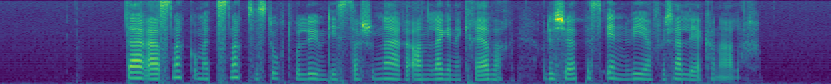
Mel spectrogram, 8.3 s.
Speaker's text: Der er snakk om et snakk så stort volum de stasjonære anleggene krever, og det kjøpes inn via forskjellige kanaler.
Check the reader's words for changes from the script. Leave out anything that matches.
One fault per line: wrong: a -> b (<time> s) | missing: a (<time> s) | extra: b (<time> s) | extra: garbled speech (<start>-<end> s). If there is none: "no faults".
no faults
